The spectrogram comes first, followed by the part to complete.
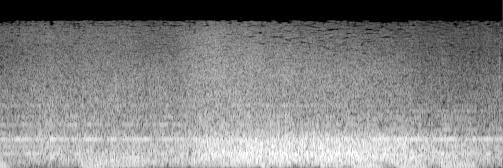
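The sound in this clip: Pacific Ocean waves: a steady, broad roar of surf that swells louder through the middle and eases off again, with some wind rush and no voices.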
